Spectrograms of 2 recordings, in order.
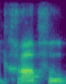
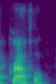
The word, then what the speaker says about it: Krapfel: even more than mine, but I also have the PF in there where the P is silent. So yeah, kindred Kraffel, spirits. if you're in Germany, then it would be Krapfel, but then that would just throw everybody for a loop. So yeah, Kraffel.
